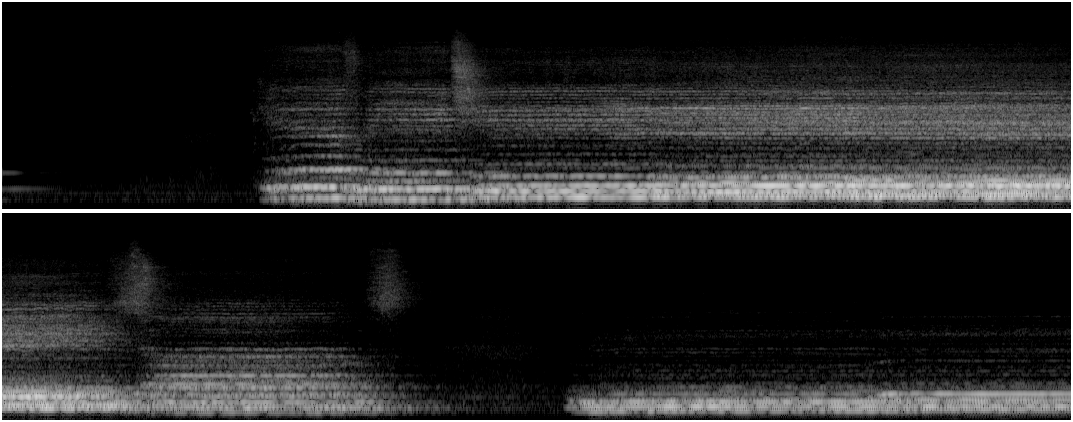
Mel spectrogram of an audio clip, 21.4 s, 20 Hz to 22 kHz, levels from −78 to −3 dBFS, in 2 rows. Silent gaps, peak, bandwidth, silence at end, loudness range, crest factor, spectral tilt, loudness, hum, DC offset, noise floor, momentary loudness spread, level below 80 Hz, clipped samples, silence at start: none; -10 dBFS; 12 kHz; 0 s; 14 LU; 16 dB; -6.5 dB/octave; -26 LUFS; none; under 0.1%; -71 dBFS; 13 LU; -78 dBFS; under 0.1%; 2.6 s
